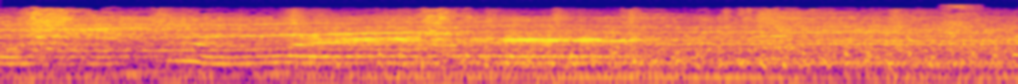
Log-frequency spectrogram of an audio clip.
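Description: A helicopter's engine and rotor roar steadily and loudly, a dense, continuous drone with a whining tonal edge over low rumbling, holding level throughout.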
